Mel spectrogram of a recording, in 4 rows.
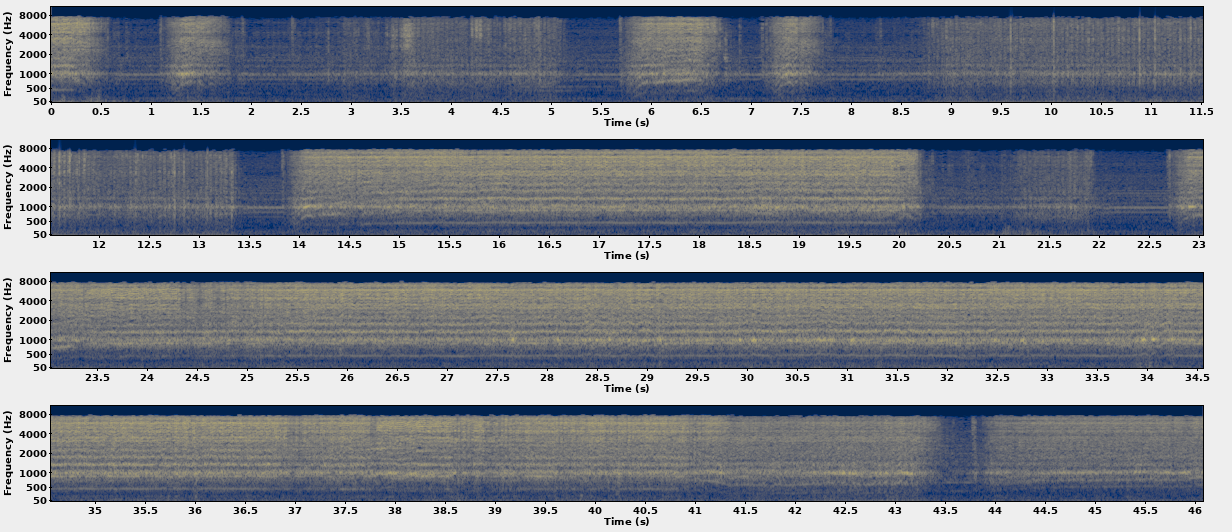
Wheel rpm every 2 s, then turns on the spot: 40, 10, 20, 40, 10, 20, 20, 80, 120, 110, 50, 40, 110, 110, 110, 110, 110, 110, 110, 120, 110, 60, 60.
2-4 8-14 20-22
